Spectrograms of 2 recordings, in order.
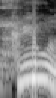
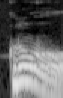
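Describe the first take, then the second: First: The vowel has a y glide, like yoo. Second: The vowel is a plain long oo. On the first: The speaker calls it wrong. "এটা ক্রিউ নয়" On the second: The speaker calls it right.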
